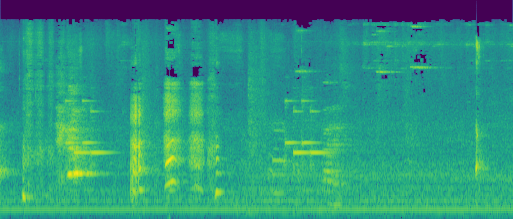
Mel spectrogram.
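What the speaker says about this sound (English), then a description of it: "You got the hiccups again." A three-week-old baby girl hiccups several times in short, sharp bursts, close and fairly quiet, with a soft whimpering breath between them in a quiet room.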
